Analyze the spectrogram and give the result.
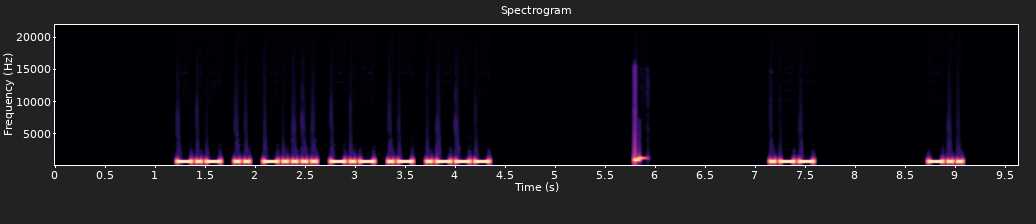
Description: Morse code, heard as a keyed tone, about 25 wpm, spaced as for 17 wpm, 700 Hz. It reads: KI6KAJ WD
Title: USA Call Signs - 6 Characters - 8x Character Spacing - 25wpm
